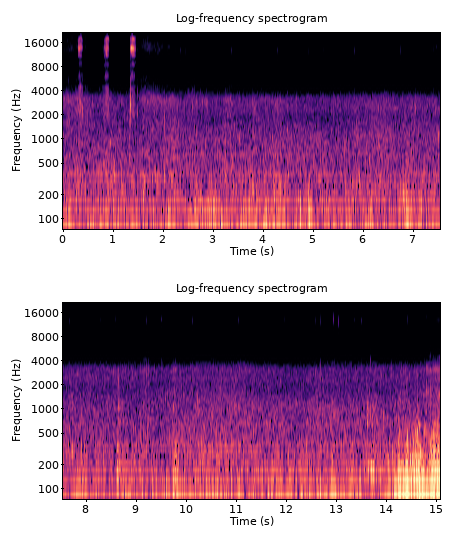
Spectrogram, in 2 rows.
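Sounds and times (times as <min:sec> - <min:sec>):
wind buffeting microphone: 0:14.0 - 0:15.0.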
